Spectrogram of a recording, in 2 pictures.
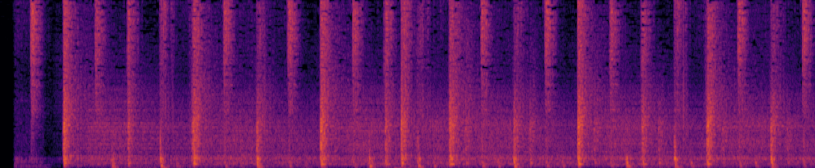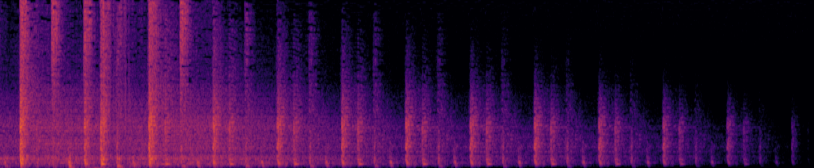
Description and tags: This was a loop I chopped up in Garageband. I don't have a beat slicer so I reduced the loop to its individual hits by zooming in and rearranging it. Then the loop was doubled and different effects applied to mangle it beyond recognition.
